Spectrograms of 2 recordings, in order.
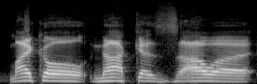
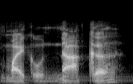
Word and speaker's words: Michael Nakazawa: Michael Nakazawa answers. You said it wrong. Okay, help me out. Nobody cares about this jobber. No, I'm going to say it. It's Michael Nakazawa.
